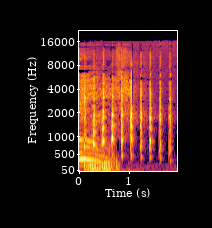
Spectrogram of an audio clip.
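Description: Rooster-like chicken sounds begin with a dense, harsh squawk and settle into a run of about seven short, evenly spaced clucks.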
